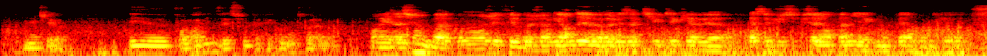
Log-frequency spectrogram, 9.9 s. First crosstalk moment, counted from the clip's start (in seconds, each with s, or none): none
